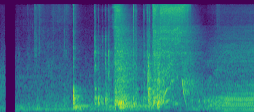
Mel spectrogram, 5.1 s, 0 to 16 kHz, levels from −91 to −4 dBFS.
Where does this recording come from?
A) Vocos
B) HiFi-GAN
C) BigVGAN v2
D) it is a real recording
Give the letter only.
C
